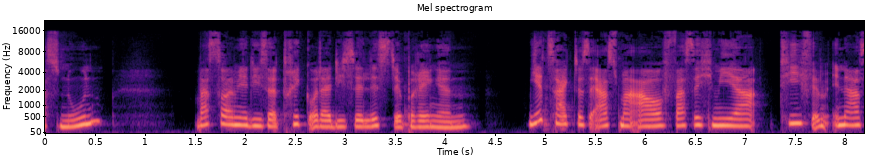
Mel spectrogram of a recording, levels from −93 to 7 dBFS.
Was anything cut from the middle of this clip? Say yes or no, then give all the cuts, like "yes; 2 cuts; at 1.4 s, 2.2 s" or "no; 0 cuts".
yes; 1 cut; at 4.4 s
